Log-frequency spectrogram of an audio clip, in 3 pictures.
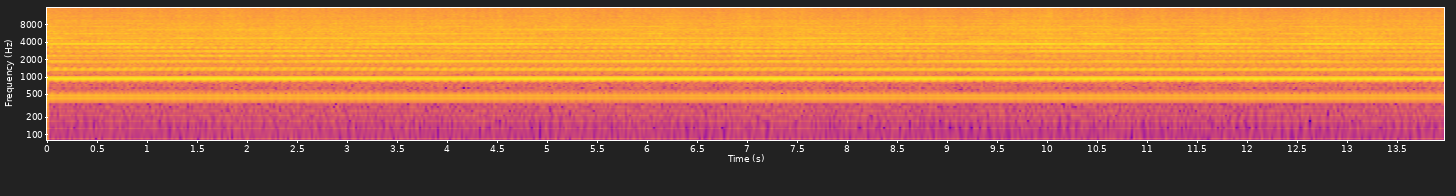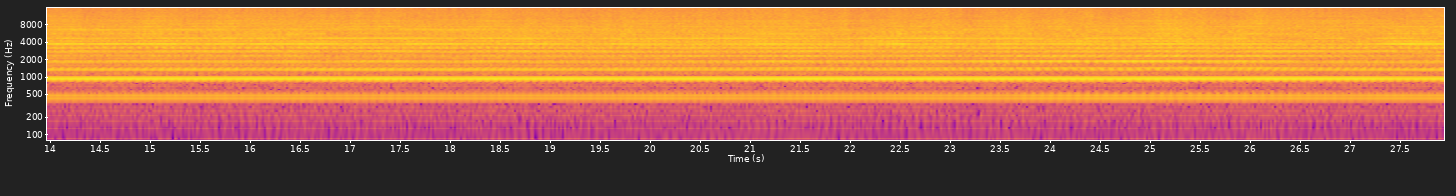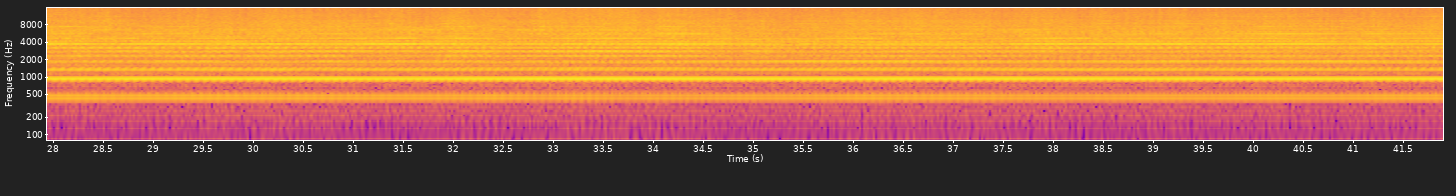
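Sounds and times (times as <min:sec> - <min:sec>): tornado siren steady tone: 0:00.0 - 0:41.9.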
